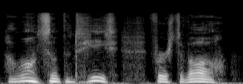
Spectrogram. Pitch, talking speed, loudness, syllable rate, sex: 120 Hz, 195 wpm, -16 LUFS, 5.4 syllables/s, male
